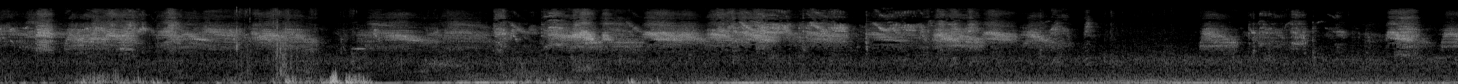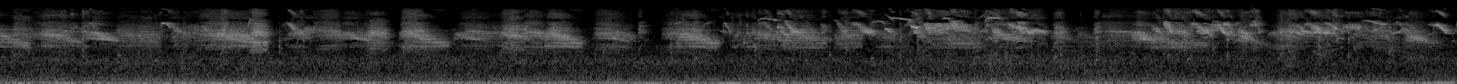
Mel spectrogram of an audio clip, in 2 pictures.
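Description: Many birds chirping and twittering continuously, with a steady low rumble underneath.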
